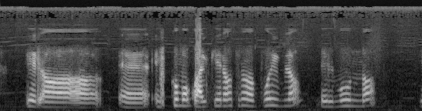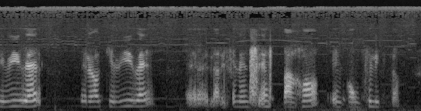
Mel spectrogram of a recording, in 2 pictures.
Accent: Turkey; Spanish is a second language; Yo soy kurda de Turquía, digamos, una kurda que vivía en Turquía, que nací en Turquía.

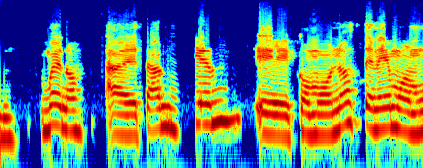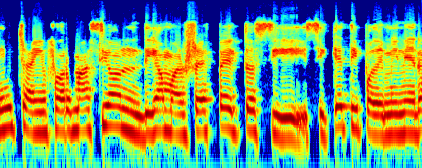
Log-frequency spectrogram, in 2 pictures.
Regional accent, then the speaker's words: Cachi, Salta, Argentina; born there; yo soy nacida acá en Cachi, digamos, mi familia materna nació y vivió toda su vida al pie del Nevado, también somos productores

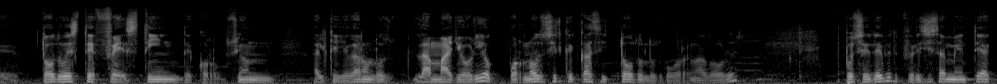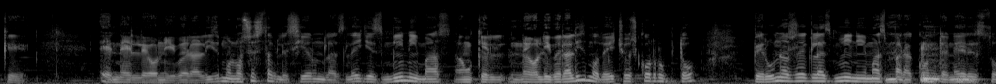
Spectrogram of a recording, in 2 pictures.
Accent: Puebla, Mexico; como poblanos, pues tenemos que estar al pendiente

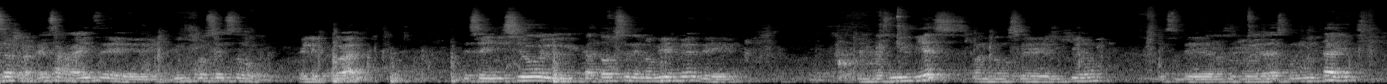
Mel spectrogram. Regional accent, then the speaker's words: Eloxochitlán de Flores Magón, Oaxaca, Mexico; Nosotros somos miembros de la Asamblea Comunitaria de Locochitlán de Flores Magón, Oaxaca. Está ubicado en la Sierra Mazateca, en los límites entre Veracruz y Puebla.

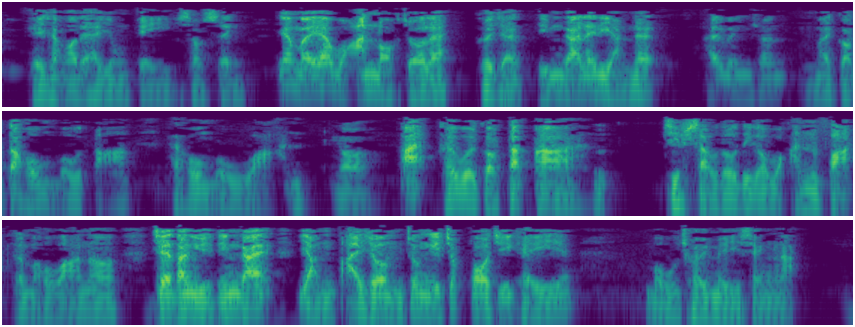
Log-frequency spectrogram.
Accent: China; 因为我哋中国人咧，同人哋即系，所以我哋依家教学都系噶。

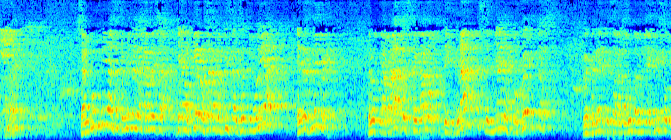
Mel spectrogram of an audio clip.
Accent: Mexico; todos somos vecinos de Estados Unidos, somos mexicanos.

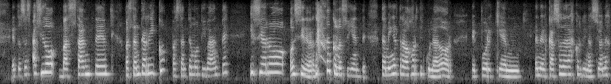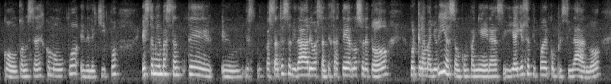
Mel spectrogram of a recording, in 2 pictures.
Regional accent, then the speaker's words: El Salvador; yo soy de acá, de El Salvador, siempre Centroamérica

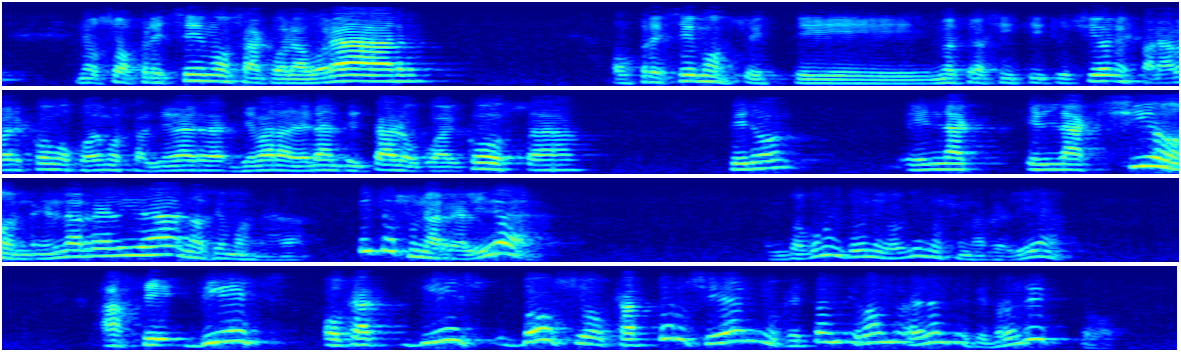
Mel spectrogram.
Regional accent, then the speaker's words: Argentina; todavía hay gente que piensa que en la Argentina, como somos argentinos, no podemos hacer nada.

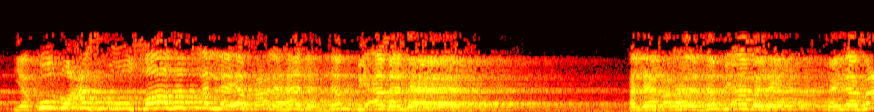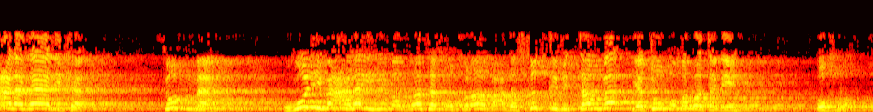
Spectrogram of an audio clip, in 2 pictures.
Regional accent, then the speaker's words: Egypt; ربنا احفظ بلدنا مصر وسائر بلاد

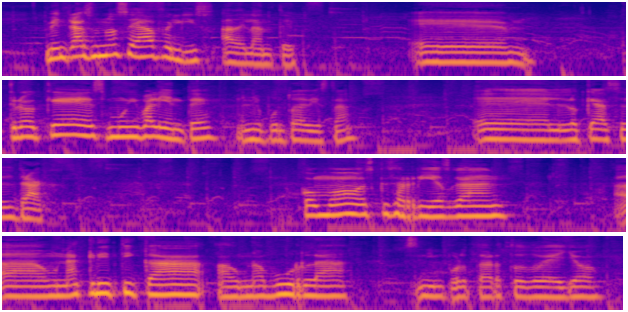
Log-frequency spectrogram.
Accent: León, Guanajuato, Mexico; incluso de donde soy, que es León, Guanajuato

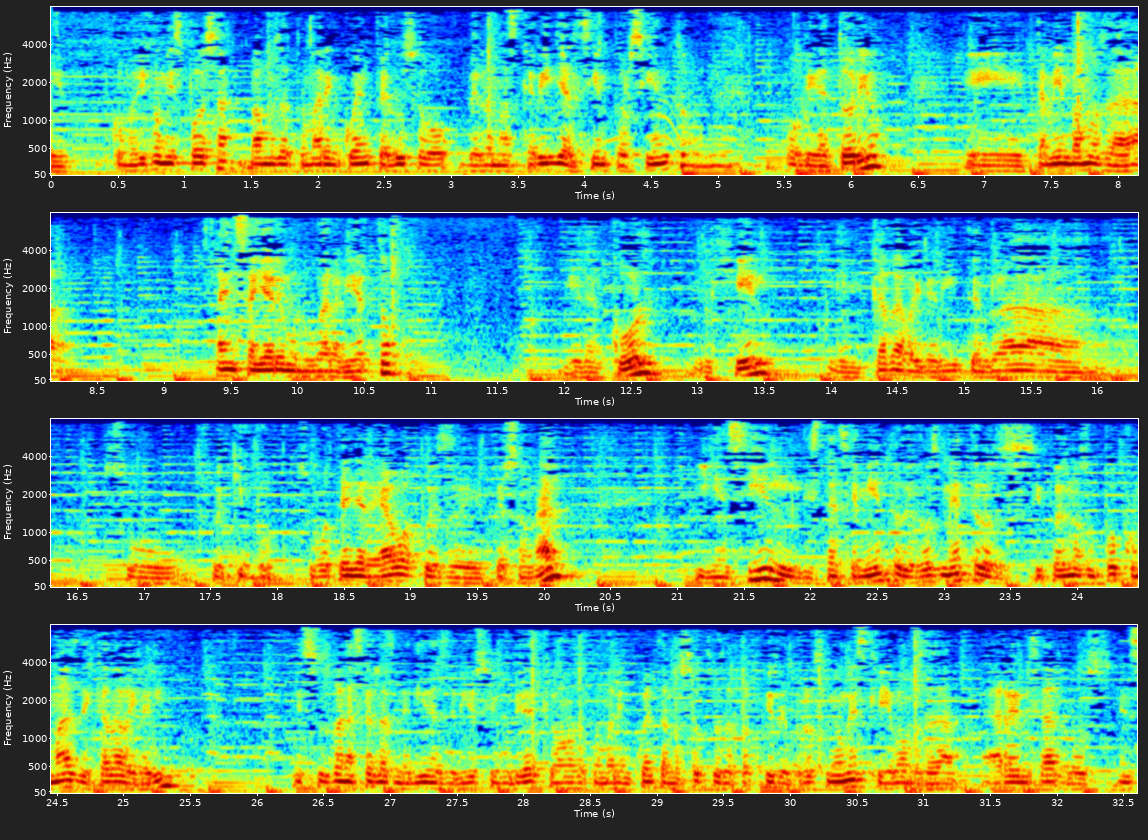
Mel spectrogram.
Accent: Non, Pichincha, Ecuador; empezó su trajinar por este hermoso mundo de la danza en mi pueblo natal, que es Non.

